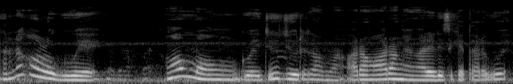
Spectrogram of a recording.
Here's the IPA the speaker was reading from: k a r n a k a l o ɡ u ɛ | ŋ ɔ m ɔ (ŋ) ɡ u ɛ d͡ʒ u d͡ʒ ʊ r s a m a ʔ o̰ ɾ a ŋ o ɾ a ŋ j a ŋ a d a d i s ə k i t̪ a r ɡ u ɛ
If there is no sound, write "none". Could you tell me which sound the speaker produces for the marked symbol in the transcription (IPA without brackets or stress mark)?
ŋ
